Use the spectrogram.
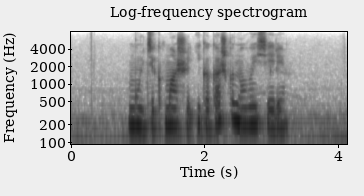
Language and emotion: Russian, neutral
